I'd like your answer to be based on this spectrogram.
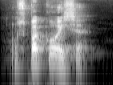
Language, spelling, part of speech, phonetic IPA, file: Russian, успокойся, verb, [ʊspɐˈkojsʲə], Ru-успокойся.ogg
- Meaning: second-person singular imperative perfective of успоко́иться (uspokóitʹsja)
